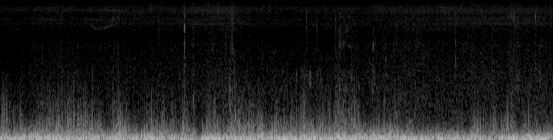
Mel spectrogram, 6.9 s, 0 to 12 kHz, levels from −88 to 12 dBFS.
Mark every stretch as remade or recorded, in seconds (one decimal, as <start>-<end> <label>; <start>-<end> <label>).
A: 0.0-1.2 recorded; 1.2-5.3 remade; 5.3-6.9 recorded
